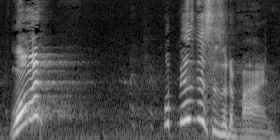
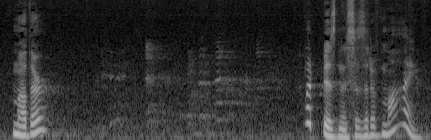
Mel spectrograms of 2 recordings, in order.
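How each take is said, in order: First: High, sharp cry on WOMAN; mock-indignant kid sassing his mother; kiddish backtalk. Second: Hushed, reverent delivery; softened, gentle reading. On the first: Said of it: "in this very kiddish way". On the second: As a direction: say it softly and carefully, nothing sharp. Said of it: "to say it like this". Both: Shown as a demonstration.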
